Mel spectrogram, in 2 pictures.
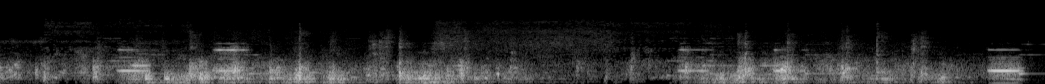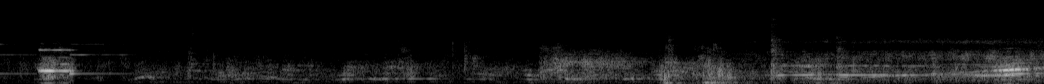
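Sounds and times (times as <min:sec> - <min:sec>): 
Tokyo Metro 7000 series subway train running: 0:00.0 - 0:11.2, 0:17.1 - 0:20.8.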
